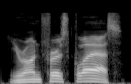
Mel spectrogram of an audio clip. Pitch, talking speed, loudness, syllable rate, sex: 115 Hz, 135 wpm, -16 LUFS, 4.4 syllables/s, male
